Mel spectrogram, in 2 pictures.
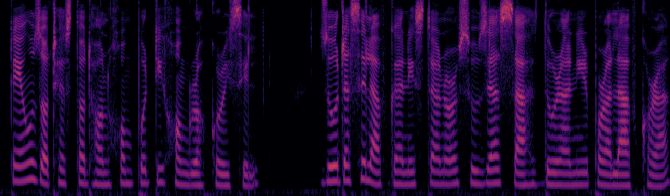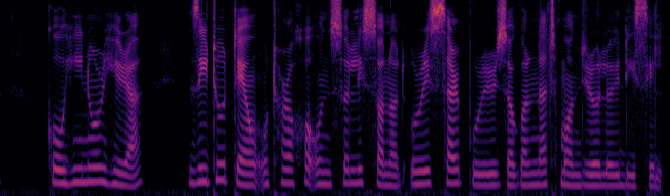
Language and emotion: Assamese, neutral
